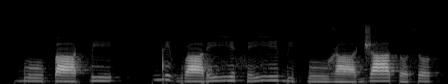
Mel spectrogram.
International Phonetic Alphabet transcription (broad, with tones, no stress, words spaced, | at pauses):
ɓuː˨ɓaː˨ k͡pi˦ | di˦˨ ɡʷaː˨ɾi˦ɣi˦ si˨˦ɣi˦ɓi˨ k͡puː˨ɣaː˨ d͡ʒaː˦so˨sʊ˦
